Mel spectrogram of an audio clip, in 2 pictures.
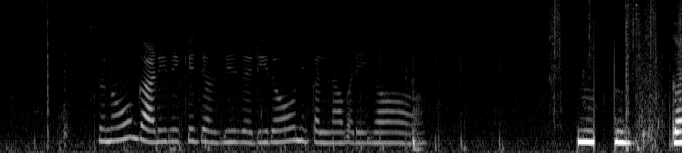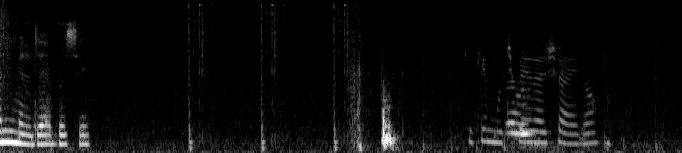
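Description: A young woman talks casually into a microphone, close up.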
